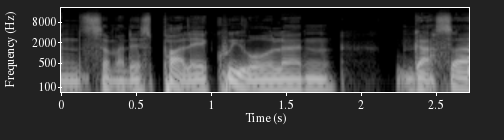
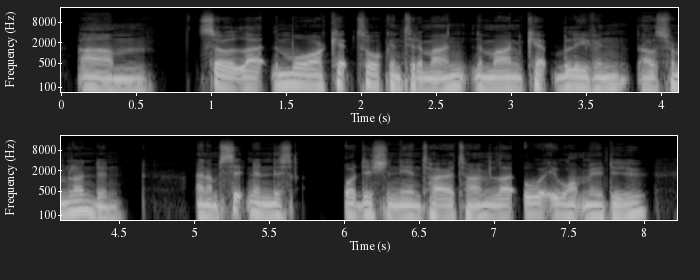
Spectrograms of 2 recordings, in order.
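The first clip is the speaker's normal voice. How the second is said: plain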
